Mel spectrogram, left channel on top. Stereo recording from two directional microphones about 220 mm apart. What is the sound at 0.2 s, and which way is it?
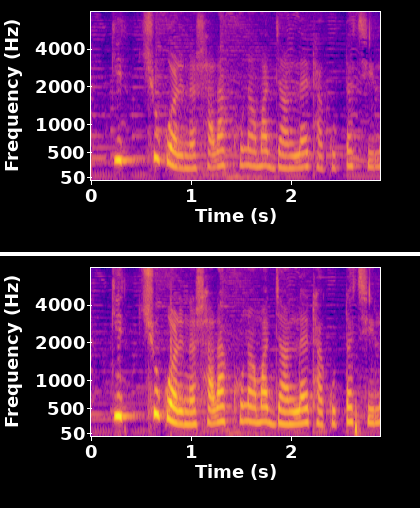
A woman's voice, 30° right (ahead or behind).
